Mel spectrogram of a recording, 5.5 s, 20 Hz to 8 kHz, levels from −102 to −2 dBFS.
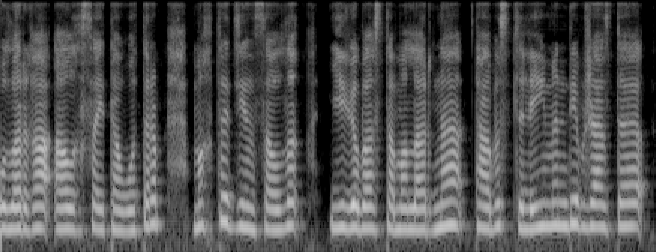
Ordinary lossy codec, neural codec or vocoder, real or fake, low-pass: none; codec, 16 kHz, 4 kbps, FunCodec, trained on LibriTTS, 50 frames a second; fake; none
